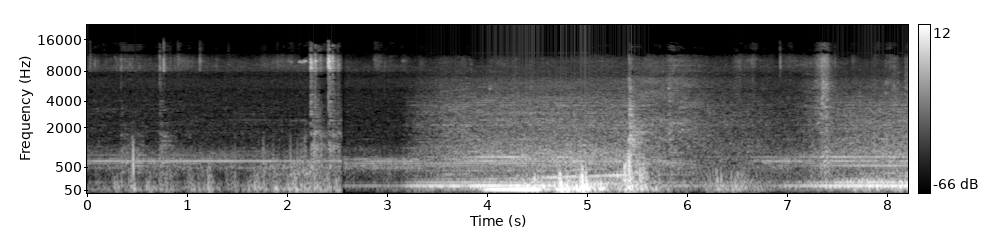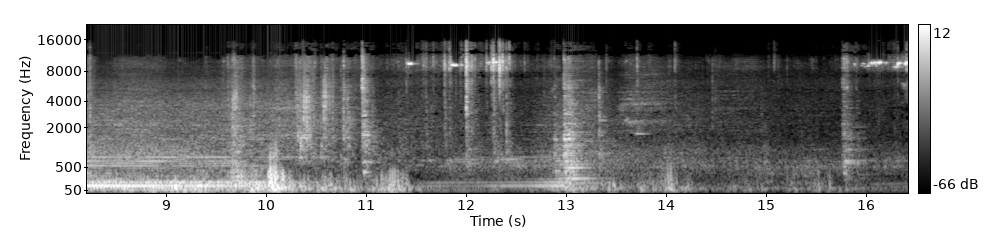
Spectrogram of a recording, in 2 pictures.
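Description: A metal ratchet lever clanks and clicks as it is cranked.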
